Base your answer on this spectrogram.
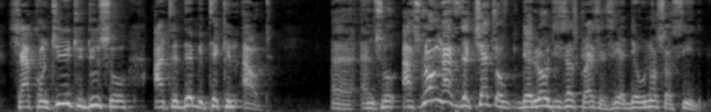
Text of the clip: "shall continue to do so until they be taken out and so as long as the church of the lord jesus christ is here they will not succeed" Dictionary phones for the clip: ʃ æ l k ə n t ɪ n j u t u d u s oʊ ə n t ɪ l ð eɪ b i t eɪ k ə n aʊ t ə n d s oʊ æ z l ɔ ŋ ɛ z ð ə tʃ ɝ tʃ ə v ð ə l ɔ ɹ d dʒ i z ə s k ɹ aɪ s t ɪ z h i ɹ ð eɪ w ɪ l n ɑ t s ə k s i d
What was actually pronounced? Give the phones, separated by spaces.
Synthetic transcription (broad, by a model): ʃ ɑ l k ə n t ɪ n j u t u d u s oʊ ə n t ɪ l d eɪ b i t eɪ k ə n aʊ t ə n s oʊ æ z l ɔ ŋ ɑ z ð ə tʃ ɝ tʃ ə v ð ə l ɔ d dʒ i s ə s k ɹ aɪ s ɪ s h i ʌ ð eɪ w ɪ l n ɑ t s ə k s i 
